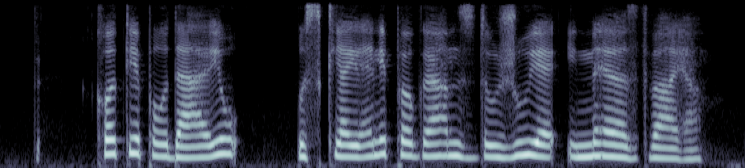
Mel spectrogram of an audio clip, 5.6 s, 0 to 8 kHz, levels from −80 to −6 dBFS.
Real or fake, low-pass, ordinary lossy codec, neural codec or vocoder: fake; 7.2 kHz; none; codec, 16 kHz, 0.8 kbps, ZipCodec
